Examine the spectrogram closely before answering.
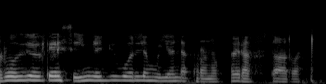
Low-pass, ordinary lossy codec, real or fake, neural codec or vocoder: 7.2 kHz; none; fake; codec, 32 kHz, 1.9 kbps, SNAC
